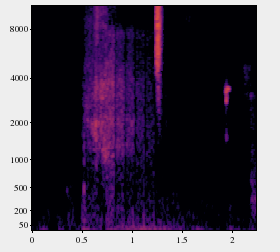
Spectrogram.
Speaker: That noise you hear is my ventilator.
